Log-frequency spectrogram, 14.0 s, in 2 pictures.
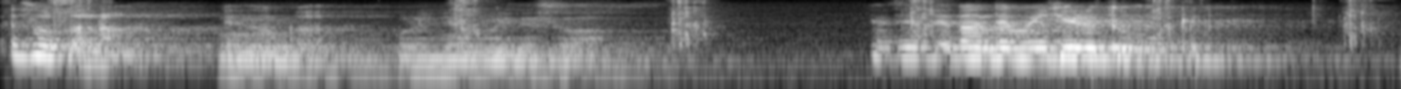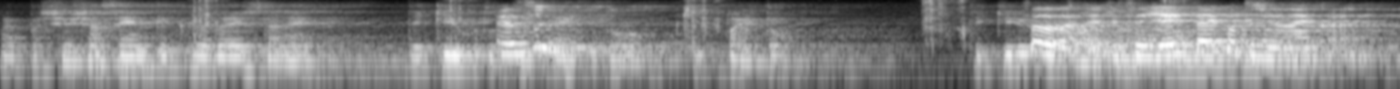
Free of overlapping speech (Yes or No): No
